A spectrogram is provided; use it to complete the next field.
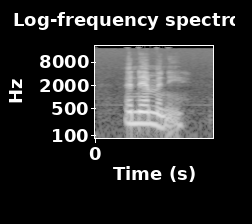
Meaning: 1. Any plant of the genus Anemone, of the Ranunculaceae (or buttercup) family, such as the windflower 2. A sea anemone
- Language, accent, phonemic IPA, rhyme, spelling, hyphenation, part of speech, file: English, US, /əˈnɛməni/, -ɛməni, anemone, a‧nem‧o‧ne, noun, En-us-anemone.ogg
